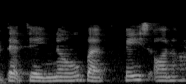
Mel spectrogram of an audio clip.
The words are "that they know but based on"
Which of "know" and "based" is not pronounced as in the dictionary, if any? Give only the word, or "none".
based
